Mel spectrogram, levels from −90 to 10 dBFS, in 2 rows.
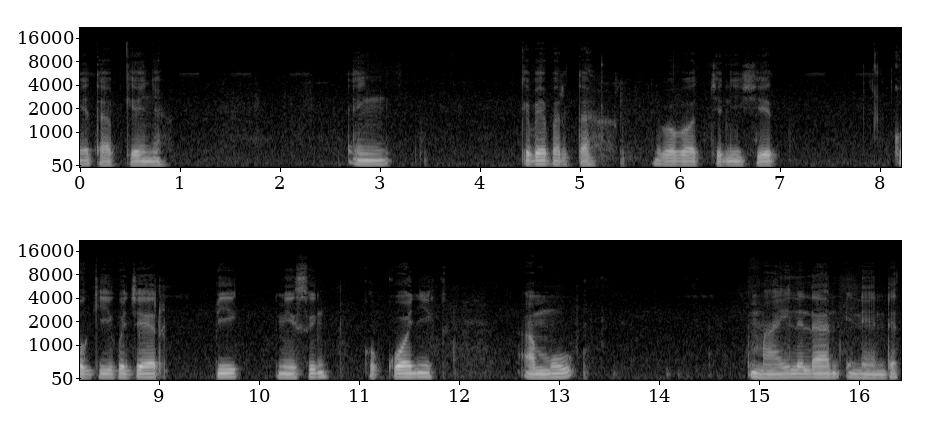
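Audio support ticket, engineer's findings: Speech signal reviewed in full with no faults found and no action required.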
